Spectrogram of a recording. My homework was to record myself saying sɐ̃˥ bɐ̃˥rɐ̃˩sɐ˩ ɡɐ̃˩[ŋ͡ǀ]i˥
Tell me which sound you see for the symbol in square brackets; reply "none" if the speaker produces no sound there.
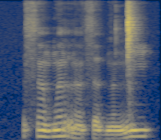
ŋ͡ǀ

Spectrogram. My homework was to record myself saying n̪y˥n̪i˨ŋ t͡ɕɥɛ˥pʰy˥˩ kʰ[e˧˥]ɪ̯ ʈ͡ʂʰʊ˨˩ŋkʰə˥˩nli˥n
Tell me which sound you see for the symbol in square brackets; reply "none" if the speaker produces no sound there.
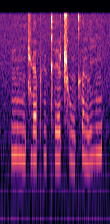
e˧˥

